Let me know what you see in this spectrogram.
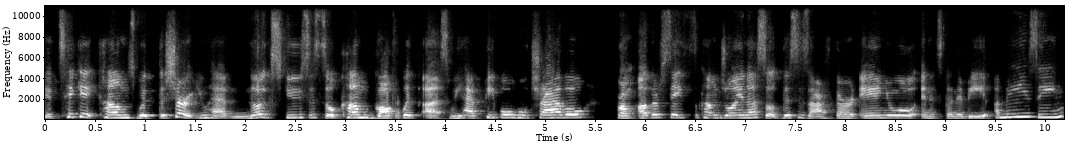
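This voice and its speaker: A woman speaks with a New York accent at a fairly quick pace. Her tone is bright and sharp. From New York City (Southside Jamaica, Queens). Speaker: workshop presenter and marketing agency owner. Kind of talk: webinar workshop.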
